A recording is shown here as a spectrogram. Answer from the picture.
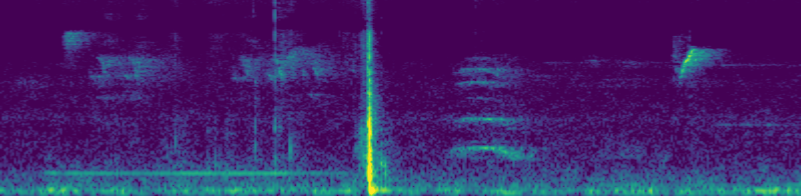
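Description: A single sharp click a little before the middle, and about five seconds in a short high chirp from a small bird, over faint background noise.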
